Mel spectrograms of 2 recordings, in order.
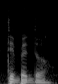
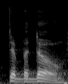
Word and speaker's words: Thibodaux: You know, I drove about 20 minutes away to my brother's house in Thibodaux, Louisiana, which is pronounced Thibodeaux. – Thibodeaux. Yeah.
